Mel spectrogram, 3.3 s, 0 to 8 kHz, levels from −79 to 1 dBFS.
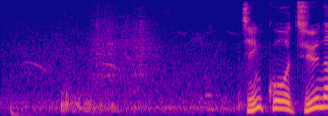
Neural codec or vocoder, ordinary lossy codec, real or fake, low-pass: none; none; real; none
